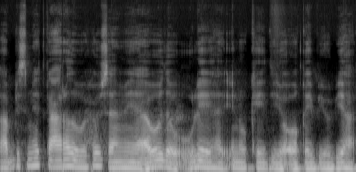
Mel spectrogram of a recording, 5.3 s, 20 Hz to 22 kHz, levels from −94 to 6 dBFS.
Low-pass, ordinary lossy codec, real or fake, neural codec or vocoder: none; none; real; none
